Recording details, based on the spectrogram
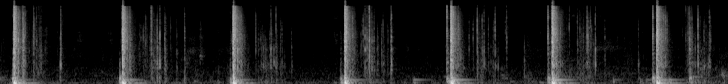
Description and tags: Mysounds LG-FR Ewan- measuring instrument and plastic bag
CityRings, France, Rennes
